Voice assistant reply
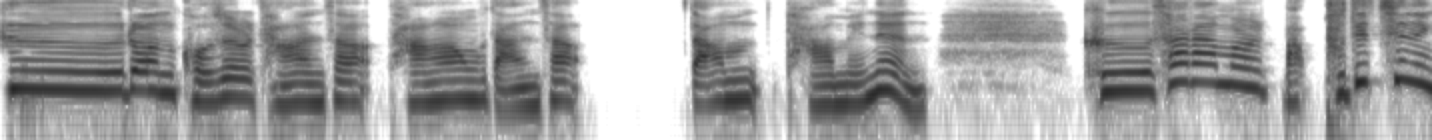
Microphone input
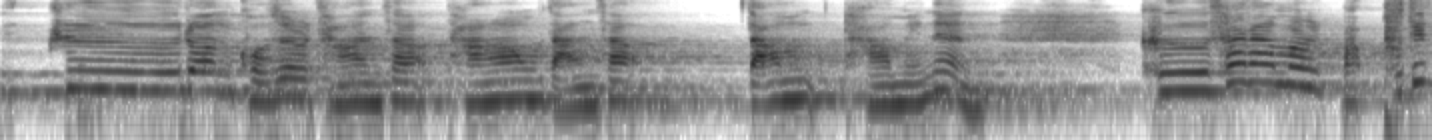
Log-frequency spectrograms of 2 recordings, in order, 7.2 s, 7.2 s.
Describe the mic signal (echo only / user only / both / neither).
echo only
